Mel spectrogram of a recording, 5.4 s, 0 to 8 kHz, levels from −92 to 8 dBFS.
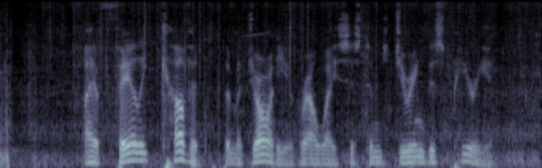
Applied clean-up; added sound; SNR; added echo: none; Fire; 17 dB; none.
